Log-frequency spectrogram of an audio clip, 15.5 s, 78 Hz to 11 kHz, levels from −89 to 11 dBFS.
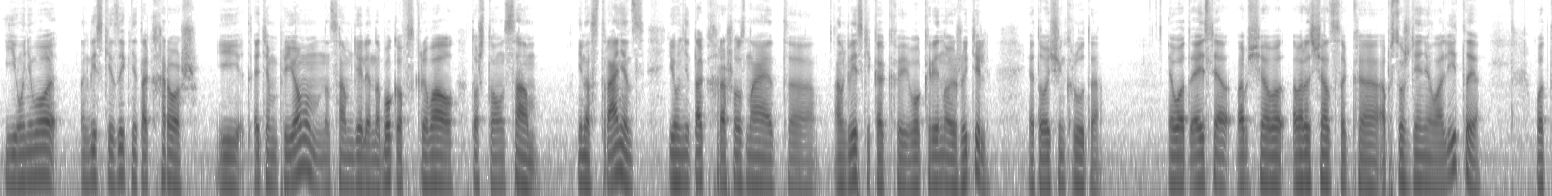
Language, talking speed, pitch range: Ukrainian, 170 wpm, 95-110 Hz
